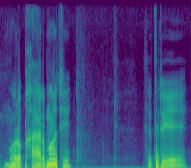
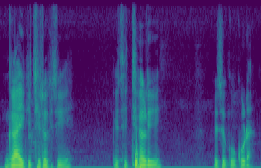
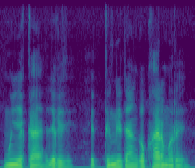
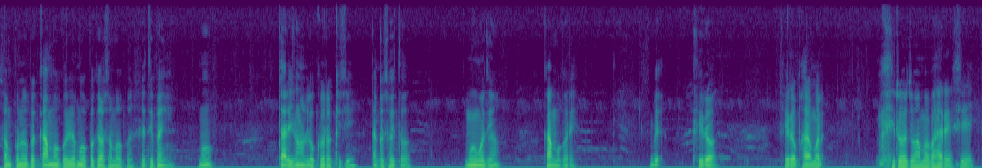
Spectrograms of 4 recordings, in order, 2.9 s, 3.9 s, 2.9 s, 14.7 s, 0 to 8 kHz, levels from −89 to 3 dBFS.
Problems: background conversations at intervals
